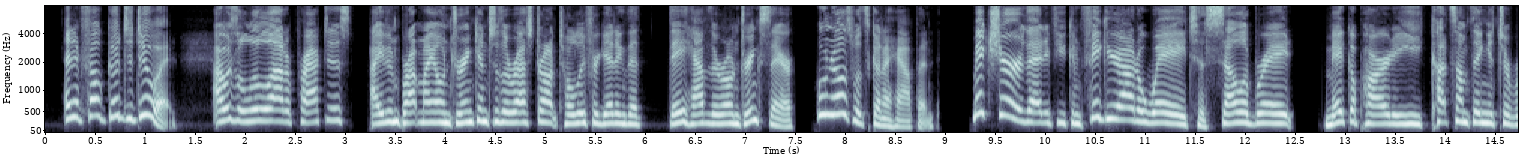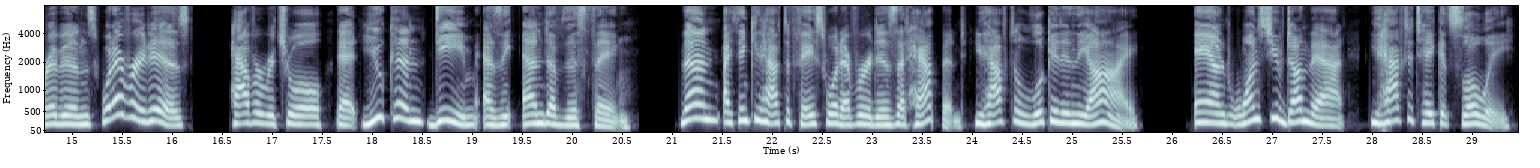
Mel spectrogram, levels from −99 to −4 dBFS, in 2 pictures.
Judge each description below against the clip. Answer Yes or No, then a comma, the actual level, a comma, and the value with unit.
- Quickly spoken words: Yes, fast, 210 wpm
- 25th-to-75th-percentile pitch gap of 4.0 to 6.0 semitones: Yes, average, 4.5 semitones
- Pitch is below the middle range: No, high, 230 Hz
